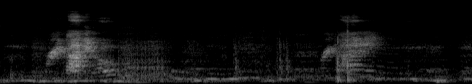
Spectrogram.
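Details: Grey parrot (Psittacus erithacus) left alone indoors in a room while the kitchen is painted, calling for company: two loud, harsh, speech-like shouts about three seconds apart, rising and falling, possibly words like "howdy buddy", "I love you", "come here", over a quiet indoor hum.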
